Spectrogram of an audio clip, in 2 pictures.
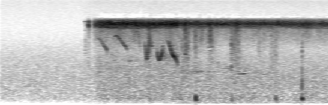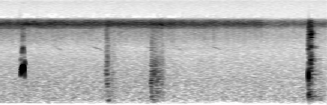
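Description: Faint desert ambience from a commercial's soundtrack, starting about a second in: a steady high insect drone with scattered short bird chirps and a few light clicks.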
